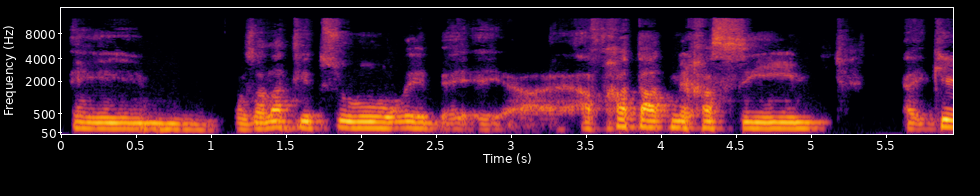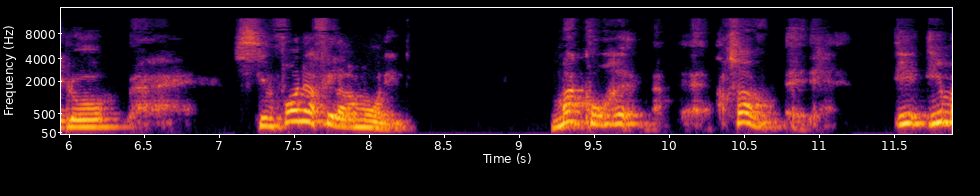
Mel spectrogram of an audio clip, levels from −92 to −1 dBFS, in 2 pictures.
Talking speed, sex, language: 65 wpm, male, Hebrew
